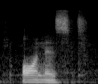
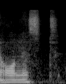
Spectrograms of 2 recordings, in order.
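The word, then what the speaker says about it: honest: एक बात नोट करना मैं साउंड की बात कर रहा हूं मैं स्पेलिंग की बात नहीं कर रहा नेस्ट में अ साउंड है इसलिए एन आएगा आवर में भी अ साउंड है तो एन आएगा एन ऑनेस्ट एन आवर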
